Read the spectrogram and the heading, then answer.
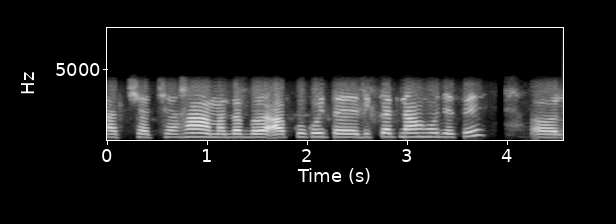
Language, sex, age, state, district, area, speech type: Hindi, female, 30-45, Uttar Pradesh, Lucknow, rural, conversation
